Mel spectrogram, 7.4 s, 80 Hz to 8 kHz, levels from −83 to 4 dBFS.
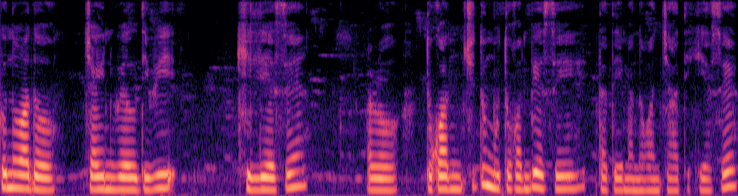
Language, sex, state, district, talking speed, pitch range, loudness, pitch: Nagamese, female, Nagaland, Dimapur, 145 wpm, 180-210 Hz, -17 LUFS, 190 Hz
